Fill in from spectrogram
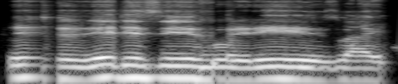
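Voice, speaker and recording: A man's voice: medium pitch, little pitch movement, normal speed, clean tone, low-quality recording. A man co-hosting a sports podcast in casual chat, laid-back and repeating himself. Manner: laid-back, repeats phrases, laughs often. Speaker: podcast co-host.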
